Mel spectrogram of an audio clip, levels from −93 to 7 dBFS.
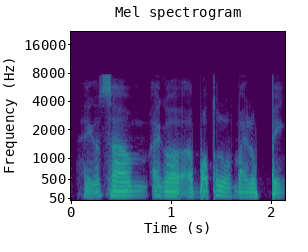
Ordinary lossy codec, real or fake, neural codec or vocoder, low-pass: none; real; none; none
